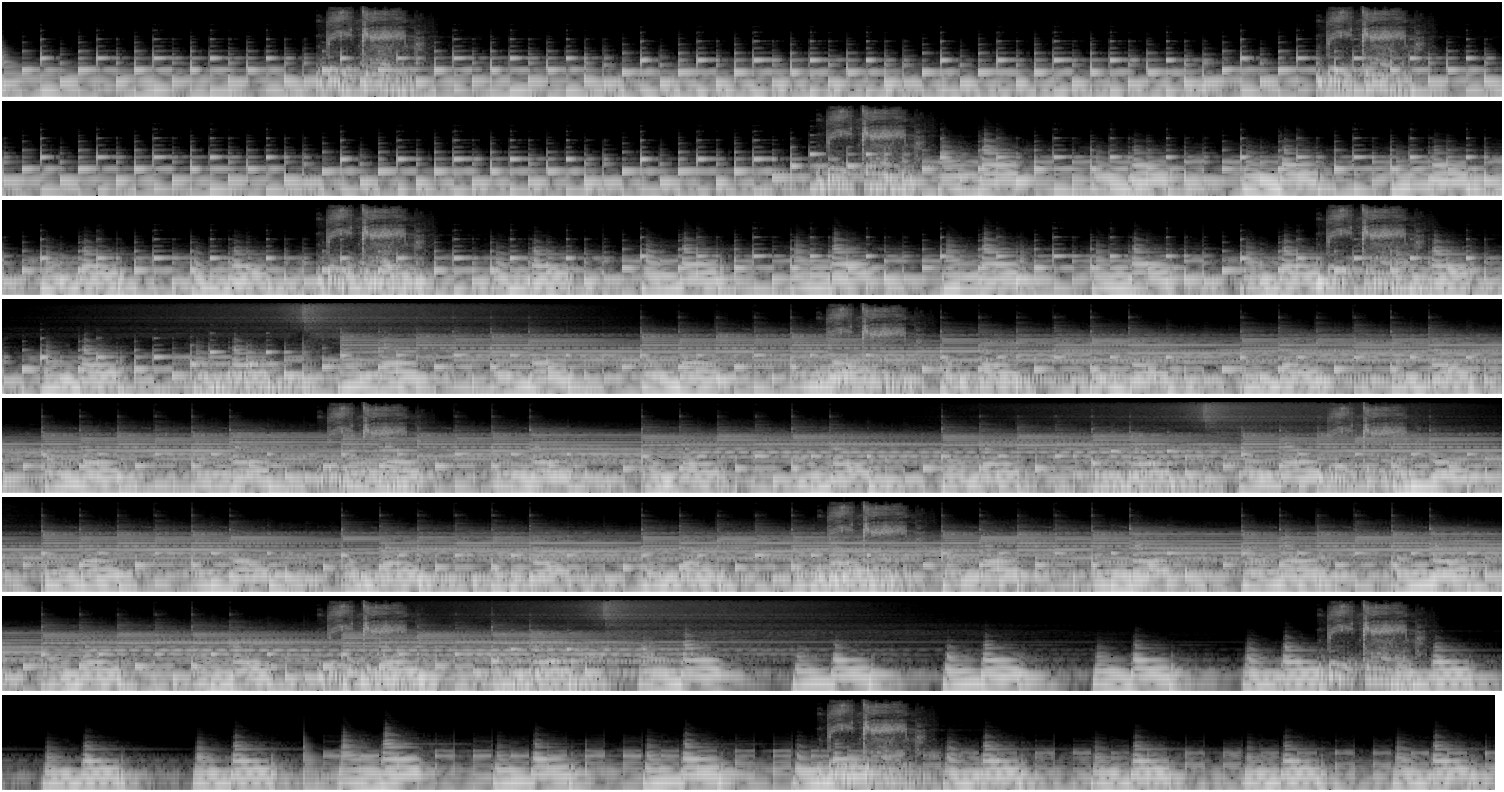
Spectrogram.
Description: Aeolian/Minor
G#
Slow
ominous
dark
eerie
synthesiser
instrumentals
Horror Pads
Horror Synths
